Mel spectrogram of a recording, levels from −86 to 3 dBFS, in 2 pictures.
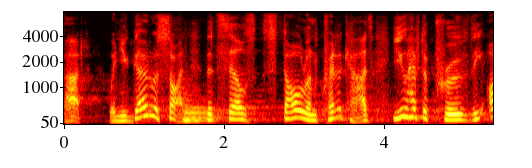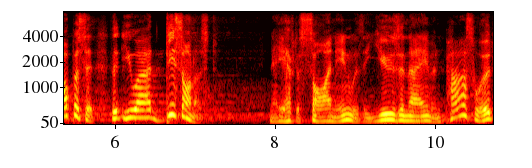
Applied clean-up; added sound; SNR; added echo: none; Bowed string instrument; 11 dB; reverberation time 1.9 s.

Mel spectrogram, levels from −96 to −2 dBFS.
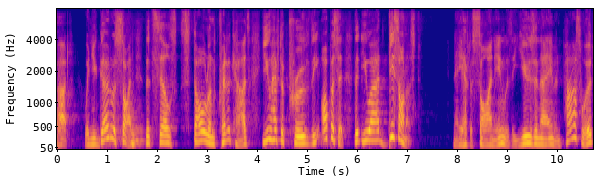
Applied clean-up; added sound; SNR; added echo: neural mask model DeepFilterNet 3.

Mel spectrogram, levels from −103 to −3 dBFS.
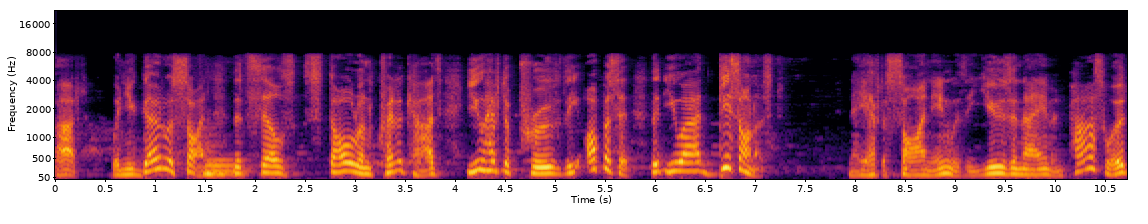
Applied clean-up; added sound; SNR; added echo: classical method WPE with log-MMSE.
